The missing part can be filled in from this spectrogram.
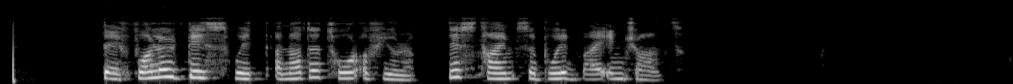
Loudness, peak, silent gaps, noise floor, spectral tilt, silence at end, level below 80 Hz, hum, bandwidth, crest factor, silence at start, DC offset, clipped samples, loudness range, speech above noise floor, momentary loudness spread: -17 LUFS; -2 dBFS; none; -83 dBFS; -3.5 dB/octave; 3.55 s; -68 dBFS; none; 9.4 kHz; 18 dB; 0.15 s; under 0.1%; under 0.1%; 12 LU; 66 dB; 14 LU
